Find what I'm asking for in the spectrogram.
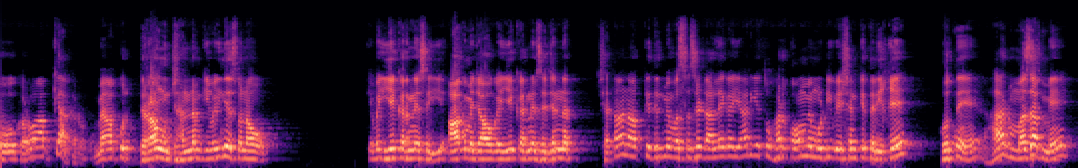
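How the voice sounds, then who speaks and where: A middle-aged man giving a conversational sermon, mixing humorous anecdotes with recited Quranic verses. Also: a little high. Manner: storytelling, humorous, quotes Quranic verses in Arabic. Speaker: Islamic scholar giving a religious talk.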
